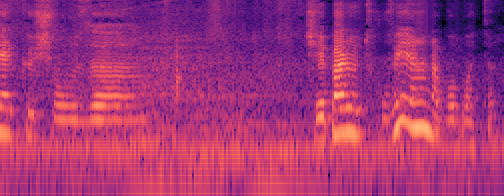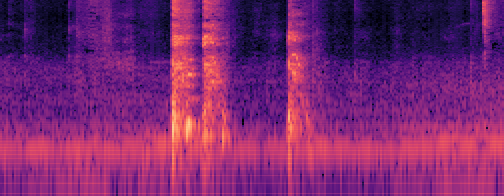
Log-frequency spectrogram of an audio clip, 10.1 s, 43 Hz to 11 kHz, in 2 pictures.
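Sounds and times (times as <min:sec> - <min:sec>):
woman coughing: 0:06.7 - 0:08.3.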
